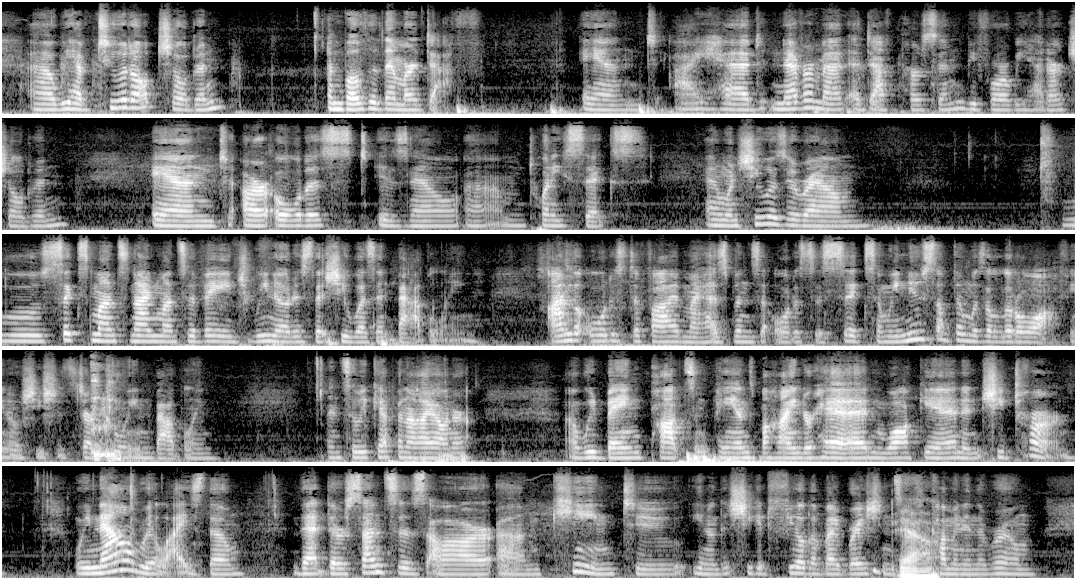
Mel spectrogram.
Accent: Ohio, United States; No, actually, I grew up in Paulding County, a little bit okay. North here. Spent the first 18 years of my life there, but I've been coming to Mercer County, Salina, since I was 13.

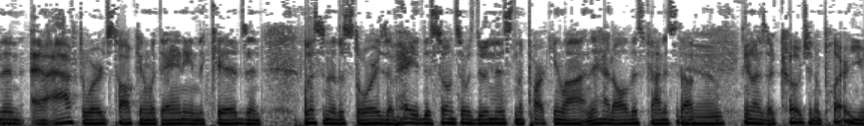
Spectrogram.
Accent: Indiana, United States; You know, I came from Indiana where every school gets to play.

